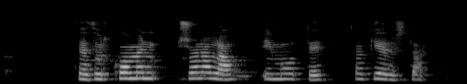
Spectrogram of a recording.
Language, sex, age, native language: Icelandic, female, 20-29, Icelandic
